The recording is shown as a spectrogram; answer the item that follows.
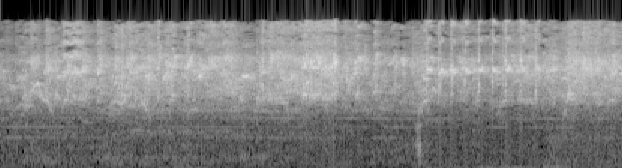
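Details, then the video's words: Lovebirds in breeding pairs keep up a continuous shrill twittering chatter, with harsh squawks mixed in and one brief low knock near the end. "love birds chirping"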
